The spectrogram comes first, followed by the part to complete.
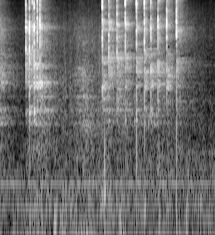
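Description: Small ratchet mechanism of a hand tool clicking: a few separate ticks, then a rapid run of about ten clicks lasting under a second, starting about halfway through.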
